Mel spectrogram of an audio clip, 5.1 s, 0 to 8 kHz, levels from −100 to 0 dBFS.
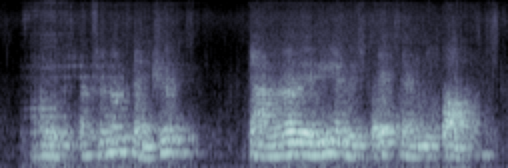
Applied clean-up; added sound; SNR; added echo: neural separator model SepFormer DNS4.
